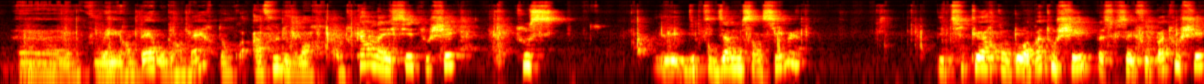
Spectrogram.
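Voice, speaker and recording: With audible room echo, a woman speaks with lively intonation and long, frequent pauses. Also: medium pitch for a woman, moderate pace. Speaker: tarot card reader. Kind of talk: tarot reading for viewers. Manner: loud; hesitant, many fillers.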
